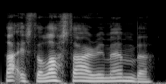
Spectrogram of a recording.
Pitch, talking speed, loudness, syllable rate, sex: 150 Hz, 215 wpm, -17 LUFS, 5.4 syllables/s, male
